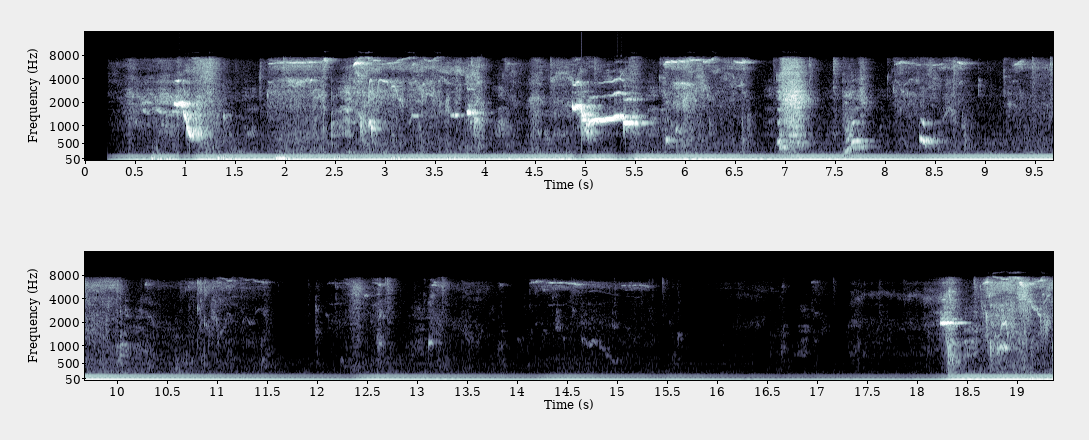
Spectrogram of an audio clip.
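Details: Dog in a bathtub giving brief high whines, some sliding downward in pitch, scattered among bursts of splashing and rustling, over a steady low hum throughout, with quieter stretches midway.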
